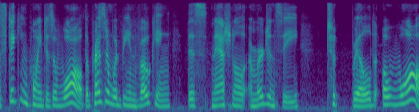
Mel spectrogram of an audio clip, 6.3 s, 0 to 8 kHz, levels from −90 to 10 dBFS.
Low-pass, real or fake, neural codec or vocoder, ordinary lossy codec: 7.2 kHz; real; none; MP3, 64 kbps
